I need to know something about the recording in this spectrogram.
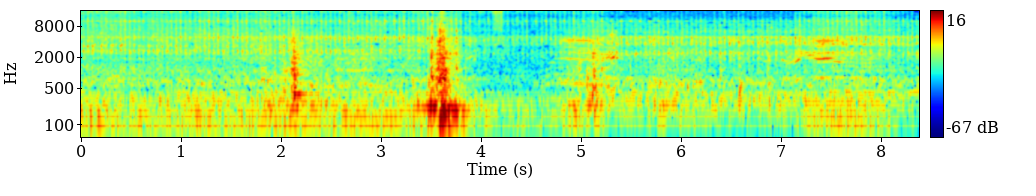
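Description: An excavator engine rumbles steadily.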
